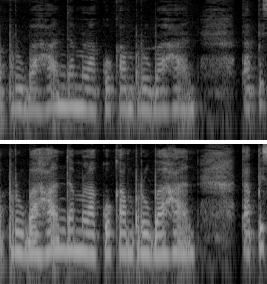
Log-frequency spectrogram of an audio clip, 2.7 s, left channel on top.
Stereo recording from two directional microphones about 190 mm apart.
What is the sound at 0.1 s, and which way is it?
Speech, 30° right (ahead or behind).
